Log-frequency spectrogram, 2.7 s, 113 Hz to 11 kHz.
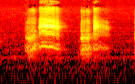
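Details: Pet parrot that has started talking: two short throaty, voice-like phrases with harmonic bands, the first about 0.7 seconds long and the second shorter, separated by a one-second pause, in a quiet setting.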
